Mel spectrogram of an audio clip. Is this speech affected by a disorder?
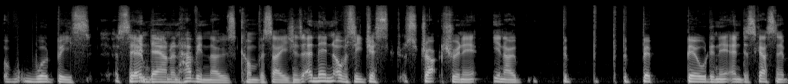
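Yes: stutter; since childhood, attributed to near drowning as child, cause found through hypnosis at 13 or 14; struggling to say guest's name during recording; certain words trigger stuttering, always on guest's name, first sound hardest, adds lead-in sound, slight slurring; here repeated sounds, blocks.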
